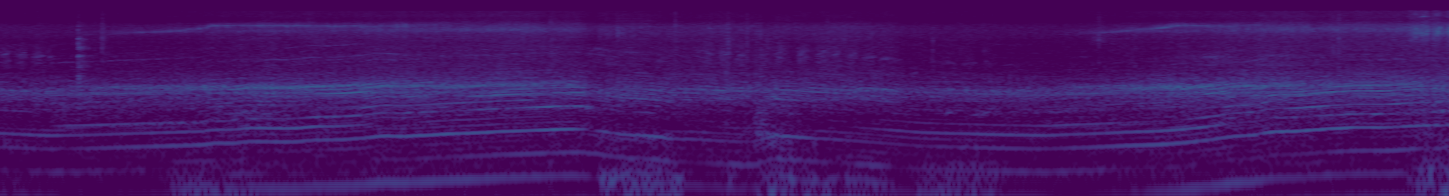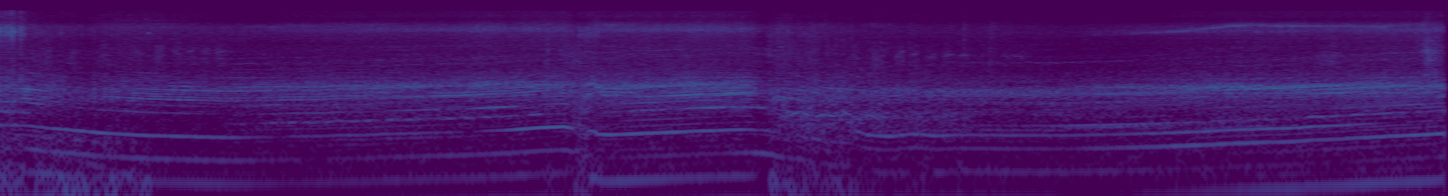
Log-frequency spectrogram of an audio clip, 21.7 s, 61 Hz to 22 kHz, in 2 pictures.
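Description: A Ferrari race car laps a track in the Project CARS 2 racing game, its engine revving up and down continuously through gear changes, loud and steady throughout with no talk.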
